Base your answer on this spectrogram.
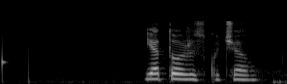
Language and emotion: Russian, neutral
